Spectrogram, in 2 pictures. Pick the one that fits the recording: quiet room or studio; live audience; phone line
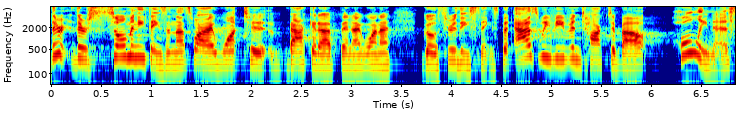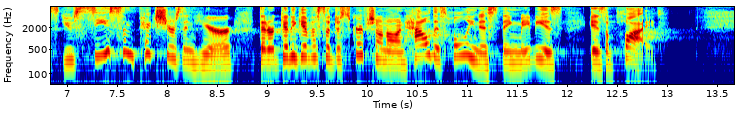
live audience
